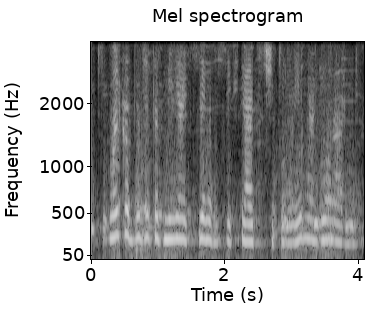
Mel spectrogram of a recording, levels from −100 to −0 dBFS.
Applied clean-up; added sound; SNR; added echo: neural separator model SepFormer DNS4.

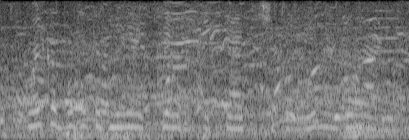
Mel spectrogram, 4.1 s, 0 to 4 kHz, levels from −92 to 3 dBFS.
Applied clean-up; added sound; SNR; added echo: none; Crowd; -2 dB; none.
